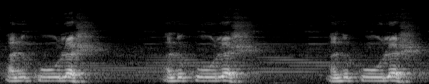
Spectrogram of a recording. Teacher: दूचा उच्चार पटकन झाला पाहिजे, उचा उच्चार लांबला पाहिजे.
